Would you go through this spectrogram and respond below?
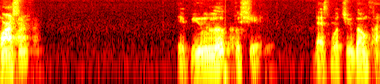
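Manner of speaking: very deep, put-on grandma voice. Quoting what a woman she misses used to tell her, imitating her deep voice. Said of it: "her voice was damn deep".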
